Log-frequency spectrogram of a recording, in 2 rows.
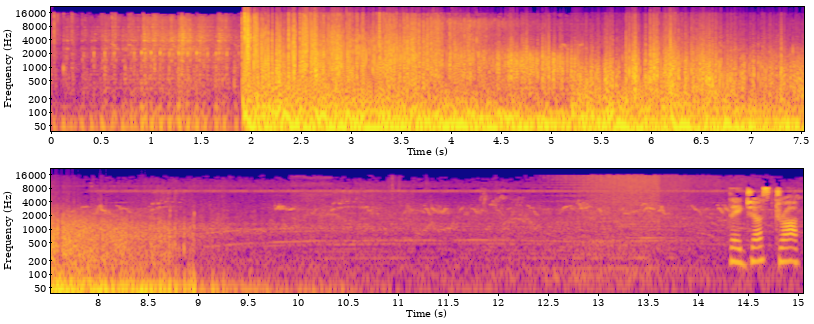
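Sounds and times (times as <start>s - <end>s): explosion rumbling roar: 1.9s - 9.6s.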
